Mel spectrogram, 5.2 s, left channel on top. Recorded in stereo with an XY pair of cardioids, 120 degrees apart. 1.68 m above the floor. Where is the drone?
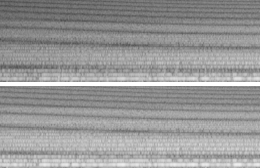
60° right; by 5.2 s 25° right.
